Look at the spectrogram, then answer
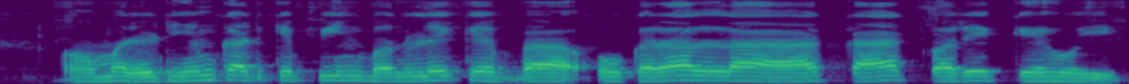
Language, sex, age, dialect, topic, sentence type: Bhojpuri, male, <18, Northern, banking, question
